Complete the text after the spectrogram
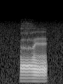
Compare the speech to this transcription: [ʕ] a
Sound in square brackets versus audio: correct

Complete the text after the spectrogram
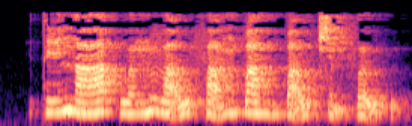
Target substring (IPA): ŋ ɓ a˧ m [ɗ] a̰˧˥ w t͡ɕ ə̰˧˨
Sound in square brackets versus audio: incorrect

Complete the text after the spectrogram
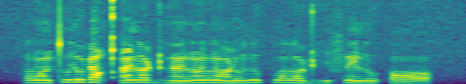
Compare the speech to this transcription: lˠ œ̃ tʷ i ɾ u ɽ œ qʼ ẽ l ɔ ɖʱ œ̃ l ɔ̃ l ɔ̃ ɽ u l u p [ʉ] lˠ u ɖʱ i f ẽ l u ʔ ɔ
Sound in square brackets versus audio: incorrect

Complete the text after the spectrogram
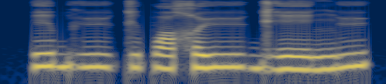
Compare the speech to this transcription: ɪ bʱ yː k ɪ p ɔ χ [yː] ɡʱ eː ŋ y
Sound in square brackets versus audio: correct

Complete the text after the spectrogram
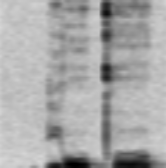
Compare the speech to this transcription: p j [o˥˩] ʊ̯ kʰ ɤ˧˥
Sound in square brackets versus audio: incorrect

